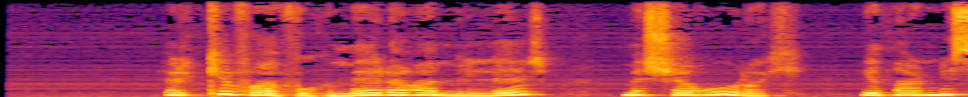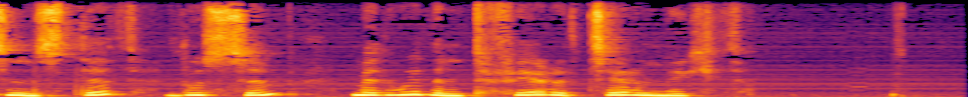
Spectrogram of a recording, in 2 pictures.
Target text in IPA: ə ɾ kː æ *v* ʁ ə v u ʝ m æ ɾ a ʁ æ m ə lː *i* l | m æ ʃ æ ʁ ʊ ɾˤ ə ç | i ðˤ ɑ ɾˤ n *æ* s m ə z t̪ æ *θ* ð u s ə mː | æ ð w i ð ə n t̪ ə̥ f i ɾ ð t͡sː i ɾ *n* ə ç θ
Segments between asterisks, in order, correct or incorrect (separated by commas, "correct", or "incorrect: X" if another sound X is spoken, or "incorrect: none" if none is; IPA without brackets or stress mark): correct, incorrect: æ, incorrect: i, correct, incorrect: m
